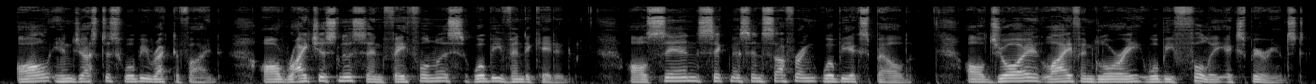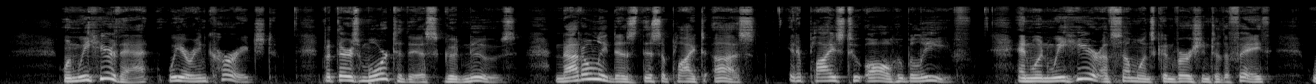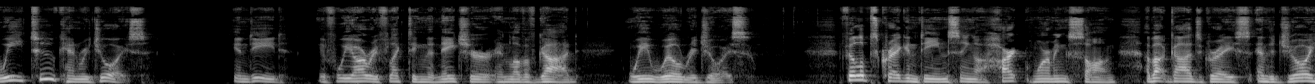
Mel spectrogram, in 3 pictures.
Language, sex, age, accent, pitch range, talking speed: English, male, 50-69, American, 115-150 Hz, 150 wpm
